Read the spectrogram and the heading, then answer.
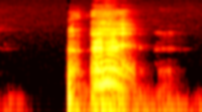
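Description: A single short cough is heard alone. It has a sharp onset, then a rougher voiced burst, and fades quickly.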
